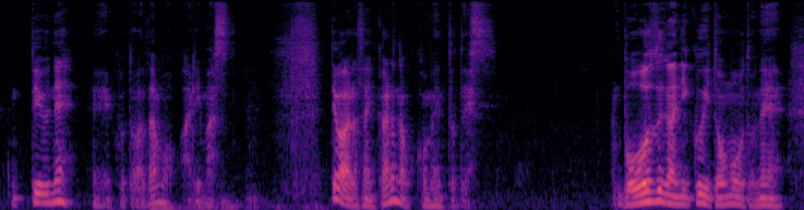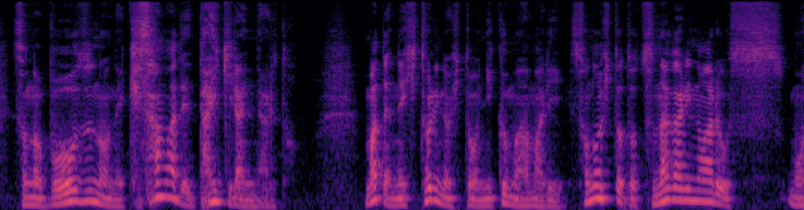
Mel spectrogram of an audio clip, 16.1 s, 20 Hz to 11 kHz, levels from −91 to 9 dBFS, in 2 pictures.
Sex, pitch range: male, 95-155 Hz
